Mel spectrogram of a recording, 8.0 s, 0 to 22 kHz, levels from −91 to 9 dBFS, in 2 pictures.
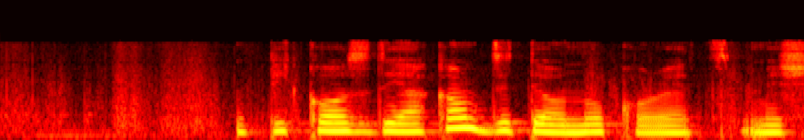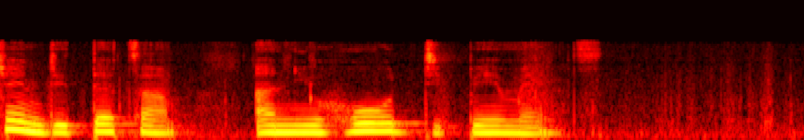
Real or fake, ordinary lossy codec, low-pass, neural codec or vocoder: real; none; 7.2 kHz; none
